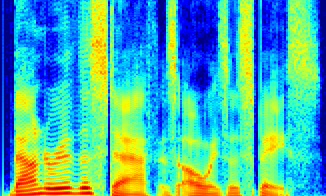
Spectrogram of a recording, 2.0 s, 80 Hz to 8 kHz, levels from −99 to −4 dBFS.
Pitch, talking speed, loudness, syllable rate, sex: 135 Hz, 265 wpm, -16 LUFS, 6.5 syllables/s, male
